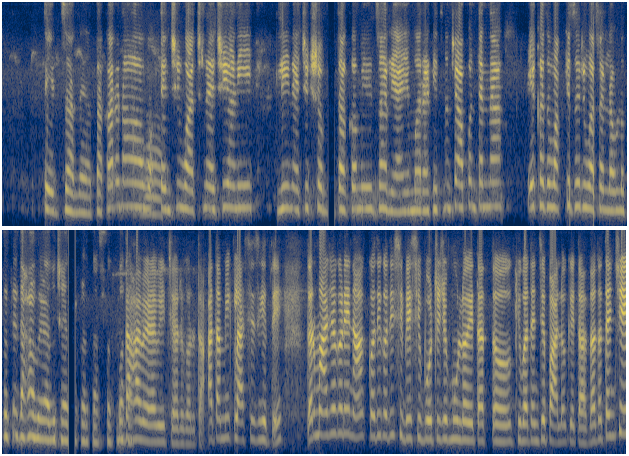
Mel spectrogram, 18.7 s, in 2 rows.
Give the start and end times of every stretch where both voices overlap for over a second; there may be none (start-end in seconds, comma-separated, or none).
none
